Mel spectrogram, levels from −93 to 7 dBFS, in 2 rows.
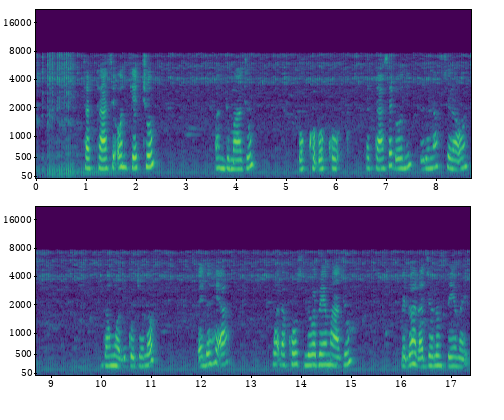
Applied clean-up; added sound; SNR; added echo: classical method log-MMSE.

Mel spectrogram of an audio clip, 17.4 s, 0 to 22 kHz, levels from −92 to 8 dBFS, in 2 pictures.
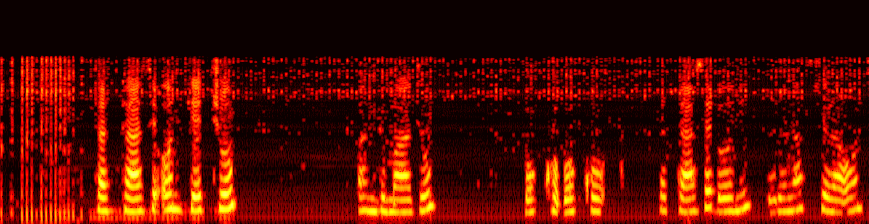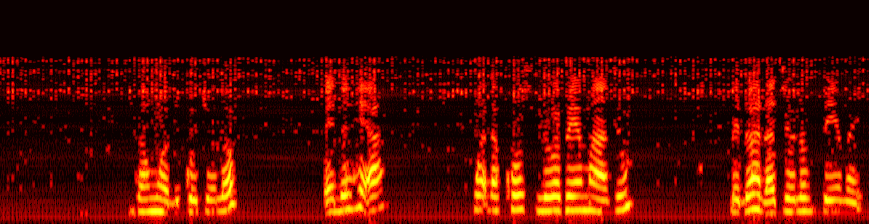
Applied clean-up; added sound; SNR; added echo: classical method spectral subtraction.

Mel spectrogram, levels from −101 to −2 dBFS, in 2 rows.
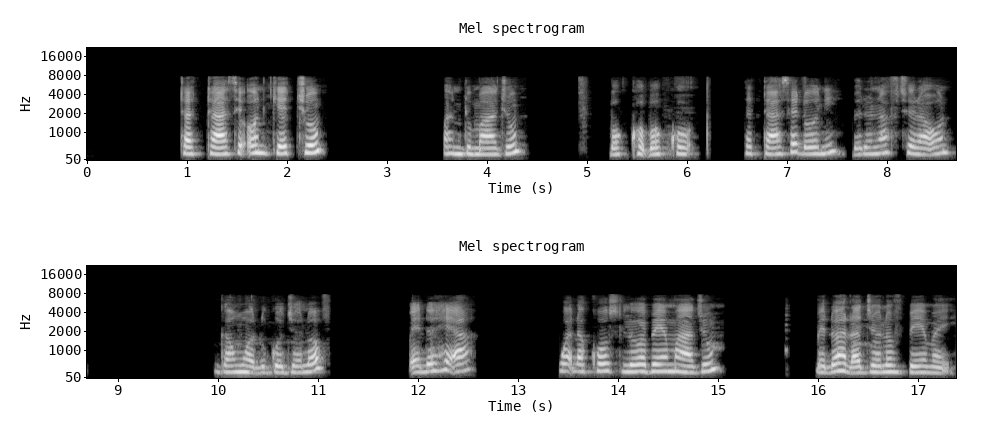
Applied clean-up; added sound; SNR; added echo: none; none; none; none.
